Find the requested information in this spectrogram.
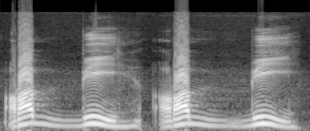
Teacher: lafal rabbi suara ro-nya ditebalkan, ro, rabbi, rabbi.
